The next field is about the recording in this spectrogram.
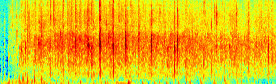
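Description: A church crowd applauds the parents of a senior class, many hands clapping in a dense, sustained patter with a few sharper claps standing out, holding at an even, fairly loud level throughout.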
